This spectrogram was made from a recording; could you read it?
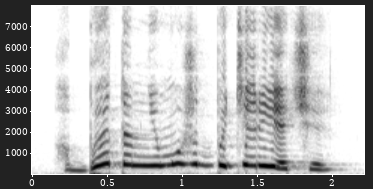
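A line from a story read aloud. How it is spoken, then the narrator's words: Passionate exclamation. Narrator (Russian): горячо воскликнул Дым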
